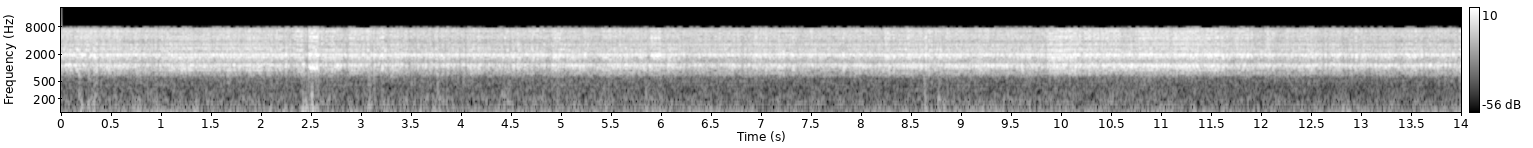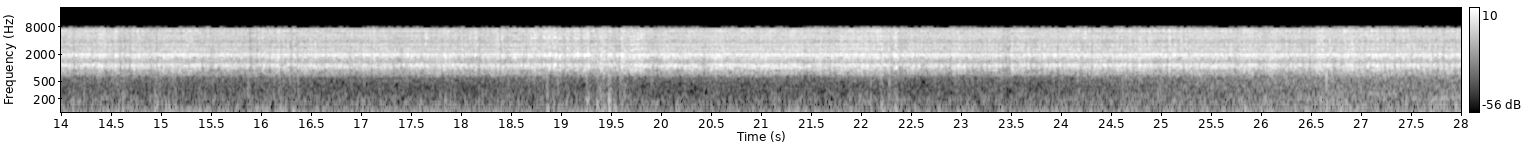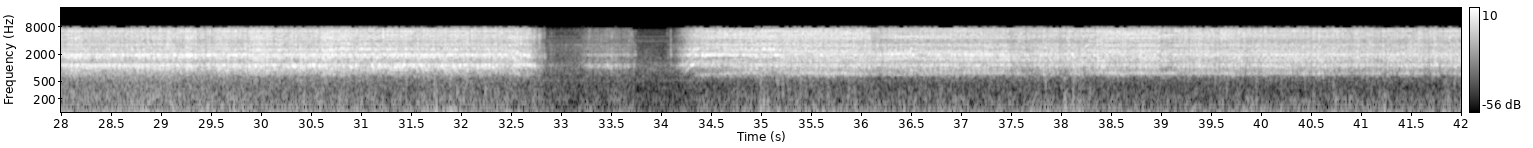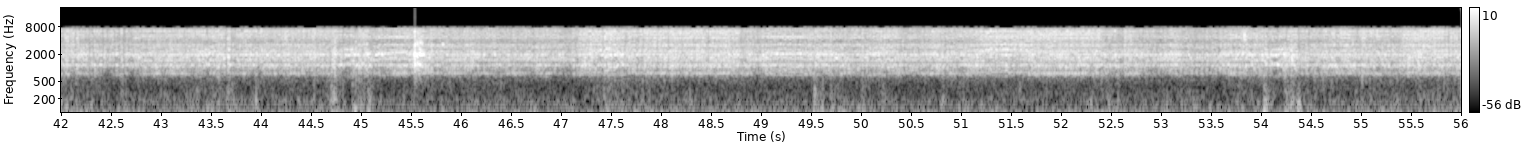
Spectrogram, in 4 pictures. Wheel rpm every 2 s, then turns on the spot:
230, 230, 230, 230, 230, 230, 230, 230, 230, 230, 230, 230, 230, 230, 230, 220, 100, 140, 200, 200, 200, 200, 190, 200, 200, 200, 200, 200.
32-34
